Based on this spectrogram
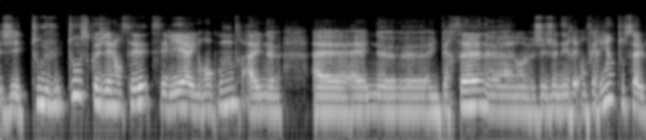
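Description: This woman's voice sits at a very deep, low pitch with ordinary pitch variation. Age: 30s. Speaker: entrepreneur. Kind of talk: interview. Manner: halting.

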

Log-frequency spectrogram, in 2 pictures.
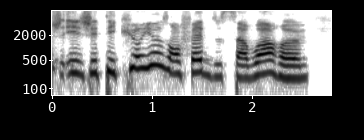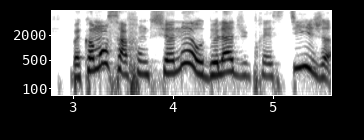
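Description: With very wide pitch swings, a woman speaks at a fairly high pitch and a fairly slow pace. The sound is dry and close, with no echo. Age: 30s. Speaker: internal auditor and entrepreneur. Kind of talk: casual interview.

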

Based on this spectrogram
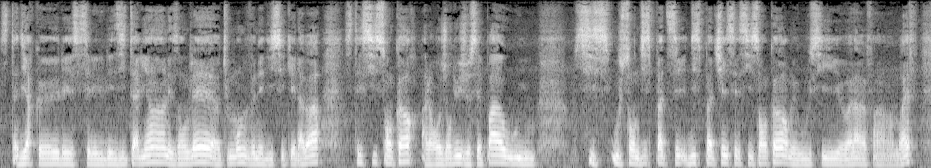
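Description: A man talks at a fairly slow pace. His pitch sits in the medium range with fairly even intonation. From France, German mother and Algerian father. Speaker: 3D artist and documentary maker. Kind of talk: interview. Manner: halting, many repetitions.

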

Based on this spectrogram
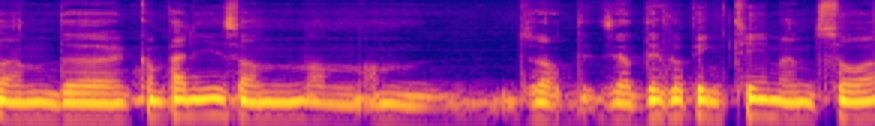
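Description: Speech unfolds at a fairly slow pace. The pitch varies in an ordinary way. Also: man. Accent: French. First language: French. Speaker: tech journalist. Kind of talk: interview. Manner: halting.

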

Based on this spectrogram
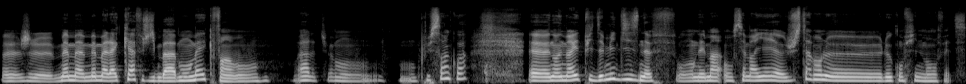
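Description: Speaking at a moderate speed, this voice shows ordinary variation in pitch. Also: woman, fairly low pitch for a woman. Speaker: journalist and novelist. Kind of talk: casual chat. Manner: halting.

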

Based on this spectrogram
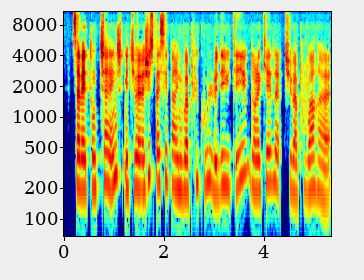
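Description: An ordinary speaking voice from a woman, medium in pitch, at a moderate pace. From France, Seine-et-Marne. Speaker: business coach. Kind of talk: interview.

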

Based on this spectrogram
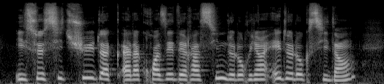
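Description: A woman speaks fairly slowly in a high pitch with ordinary pitch variation. The recording is very clean, its background silent. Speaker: podcast host. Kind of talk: interview.

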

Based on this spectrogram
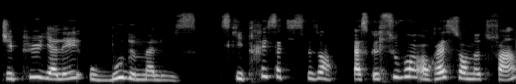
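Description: A woman speaks with an English Canadian accent, her high pitch rising and falling in lively intonation. The sound is dry and close, with no echo. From Canada, English-speaking north. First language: English (speaking French). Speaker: entrepreneur and author. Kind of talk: interview.

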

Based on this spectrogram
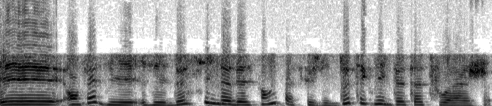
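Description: A woman with a plain, everyday voice and lively intonation. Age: 50s. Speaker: tattoo artist. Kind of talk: radio phone interview. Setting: phone call.

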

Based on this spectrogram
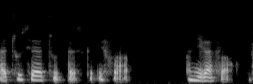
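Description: This woman has a normal speaking voice with a fairly high pitch. She talks at a fairly quick pace. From partly Guadeloupe. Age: 30s. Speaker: sensitivity reader and gender stereotypes influencer. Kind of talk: interview.

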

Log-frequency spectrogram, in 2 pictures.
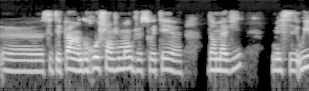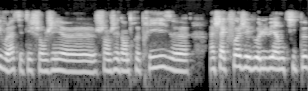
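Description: A woman speaks at a fairly slow pace, her medium-pitched voice keeping a fairly even intonation. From Picardy, France (Baie de Somme, countryside). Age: 30s. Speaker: former lawyer turned freelance florist. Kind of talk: interview testimony.

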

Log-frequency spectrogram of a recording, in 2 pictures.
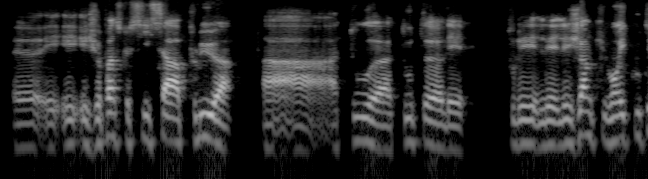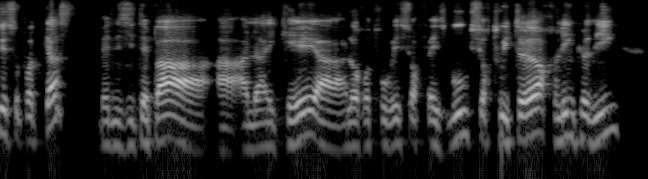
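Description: Over a quiet background, a man with medium pitch talks at a very slow pace. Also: ordinary pitch variation, dry, close sound with no echo. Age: 50s. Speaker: former rugby player turned business coach. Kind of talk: interview. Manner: halting, with many repeated words.

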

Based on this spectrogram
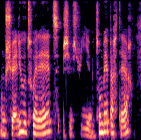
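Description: This woman has a normal speaking voice, pitched in the medium range and moving at a fairly quick pace. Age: 30s. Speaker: patient advocate and entrepreneur. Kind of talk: personal testimony interview.

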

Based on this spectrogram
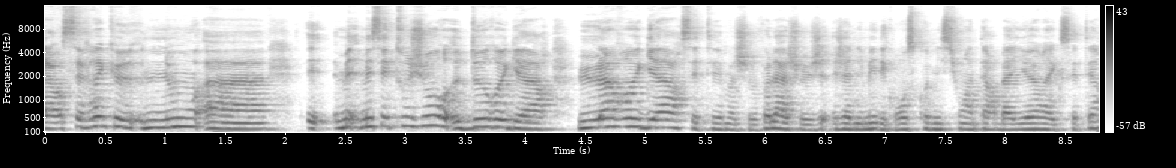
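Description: Speaking at a very slow pace, a woman with a medium pitch is heard amid audible room echo and noticeable background noise. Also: ordinary pitch variation. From southern France, Toulon. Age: 40s. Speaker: education policy director. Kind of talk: interview.

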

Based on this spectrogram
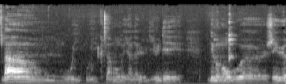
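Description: Over noticeable background noise and audible room echo, a man with a very deep, low pitch talks at a fairly slow pace with ordinary pitch variation. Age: young. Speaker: aspiring actor. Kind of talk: casual chat. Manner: halting.

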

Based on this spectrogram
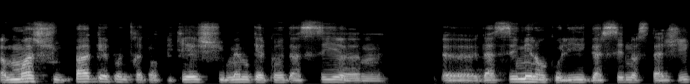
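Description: A man with a normal speaking voice talks at a medium pitch. His pace is fairly slow and his intonation fairly even. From French Antilles (Guadeloupe and Martinique). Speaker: entrepreneur, children's magazine founder. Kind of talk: interview.

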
